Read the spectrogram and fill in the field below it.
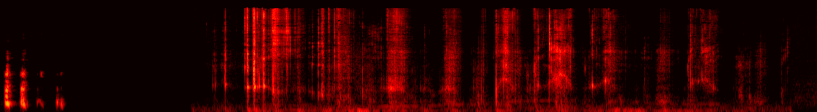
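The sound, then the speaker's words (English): Loud crunching of food being chewed, with a rapid series of brittle, crackly bites that continue irregularly for several seconds after a brief pause. “Thank you for listening to this crunchy episode.”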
